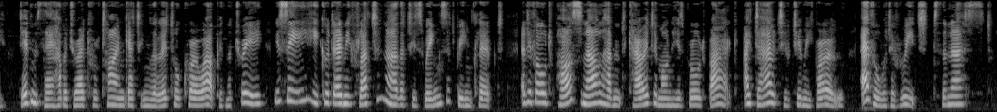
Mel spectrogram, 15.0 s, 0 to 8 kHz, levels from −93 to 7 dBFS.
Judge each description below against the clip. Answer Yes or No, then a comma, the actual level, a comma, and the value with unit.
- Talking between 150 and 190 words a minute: No, average, 200 wpm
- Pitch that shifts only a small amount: No, average, 4.3 semitones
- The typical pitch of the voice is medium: No, high, 205 Hz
